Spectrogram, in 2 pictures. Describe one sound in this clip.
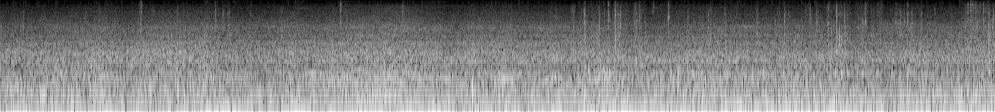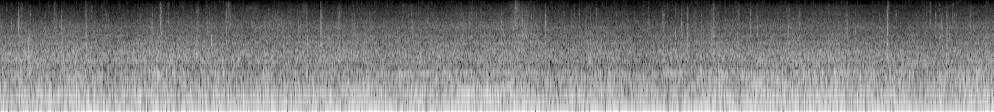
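A car engine hums steadily with a low road rumble from inside the car.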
